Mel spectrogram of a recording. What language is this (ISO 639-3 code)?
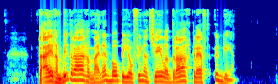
fry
